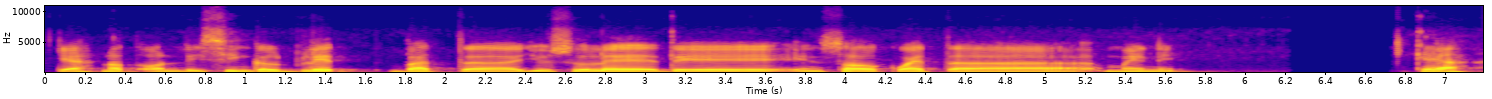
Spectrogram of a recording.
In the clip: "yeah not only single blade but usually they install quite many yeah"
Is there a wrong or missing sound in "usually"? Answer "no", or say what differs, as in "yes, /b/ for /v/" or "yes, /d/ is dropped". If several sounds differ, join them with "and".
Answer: yes, /s/ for /ʒ/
